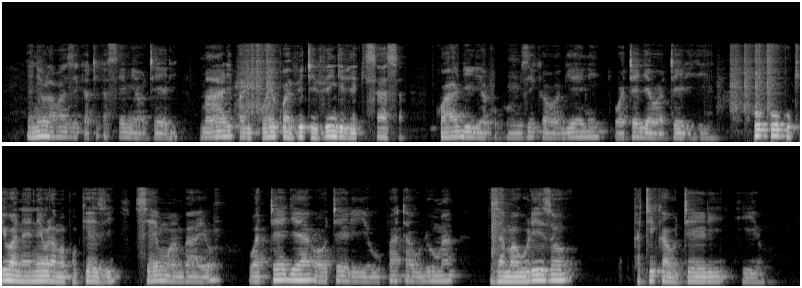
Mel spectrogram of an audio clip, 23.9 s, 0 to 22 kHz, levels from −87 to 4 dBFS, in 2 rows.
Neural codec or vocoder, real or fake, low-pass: none; real; 7.2 kHz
